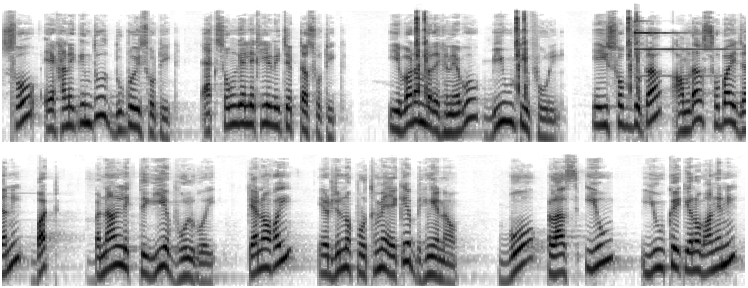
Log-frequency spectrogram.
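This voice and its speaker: Male tutor with a high voice, patient step-by-step delivery, spells words out letter by letter. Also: expressive, normal speed, a little mellow, a little hiss or hum. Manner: patient, repeats each letter and asks rhetorical questions. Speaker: English spelling teacher. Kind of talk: explanatory lesson, step by step.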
